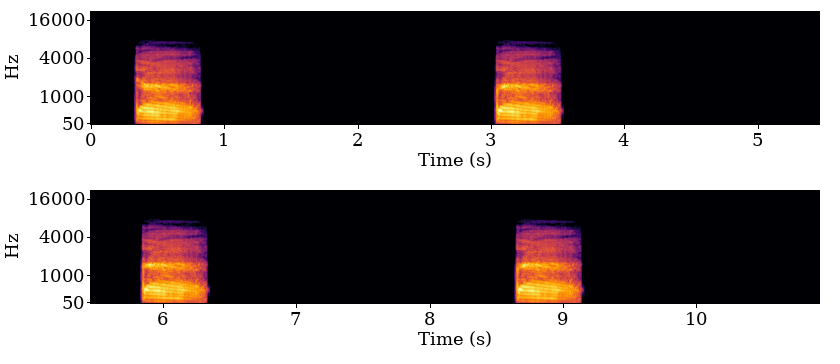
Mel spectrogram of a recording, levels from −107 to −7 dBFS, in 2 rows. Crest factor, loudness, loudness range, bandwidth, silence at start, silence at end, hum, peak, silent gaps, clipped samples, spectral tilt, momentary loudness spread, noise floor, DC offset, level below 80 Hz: 22 dB; -17 LUFS; 2 LU; 5.8 kHz; 0.35 s; 1.8 s; none; 0 dBFS; none; under 0.1%; -4 dB/octave; 16 LU; under -90 dBFS; under 0.1%; -66 dBFS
